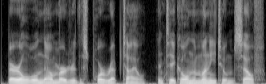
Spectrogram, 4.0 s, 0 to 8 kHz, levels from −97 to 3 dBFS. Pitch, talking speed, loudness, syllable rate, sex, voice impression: 90 Hz, 210 wpm, -17 LUFS, 5.5 syllables/s, male, masculine, adult-like, slightly tensed, slightly dark, slightly hard, fluent, cool, sincere, calm, slightly reassuring, wild, modest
